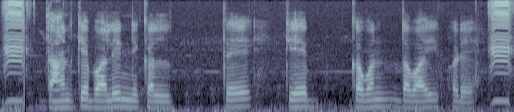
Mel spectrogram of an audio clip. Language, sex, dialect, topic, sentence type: Bhojpuri, male, Northern, agriculture, question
